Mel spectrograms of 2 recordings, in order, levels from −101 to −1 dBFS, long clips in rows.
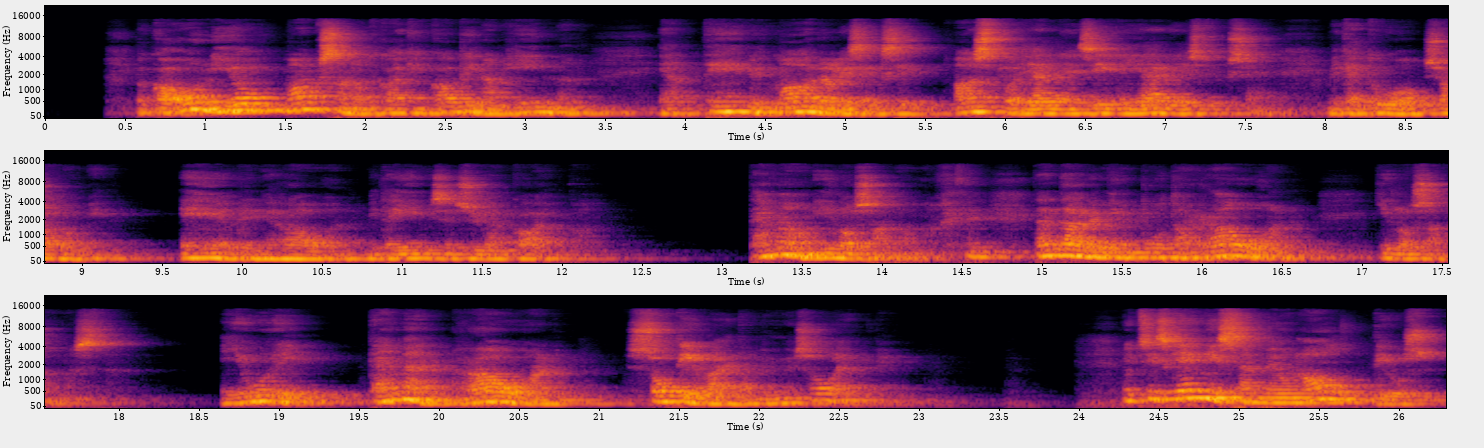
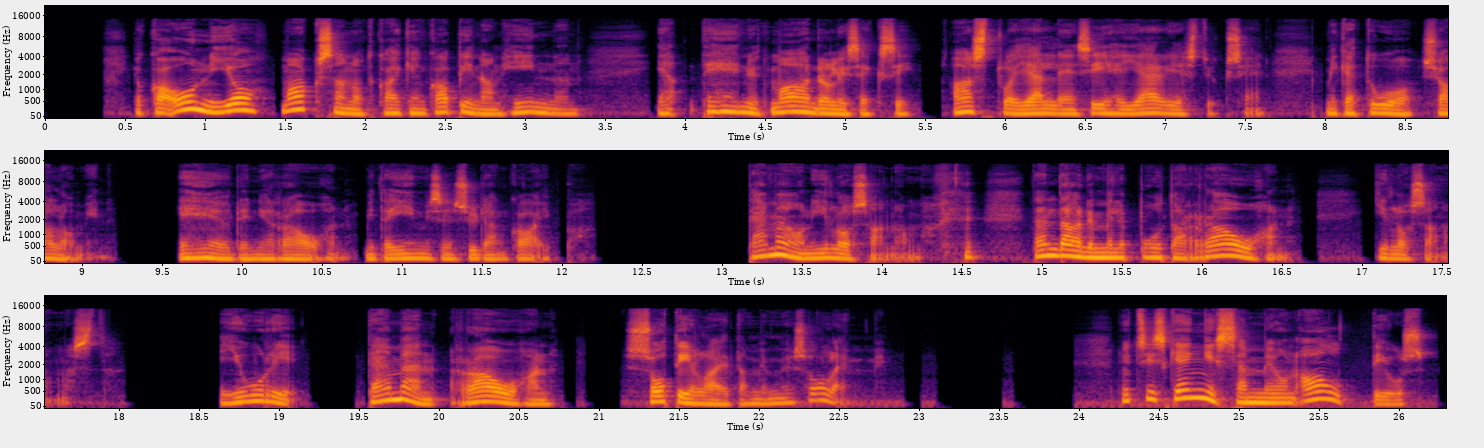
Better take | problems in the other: second | off-mic speech; far // room echo; noticeable; dies away in 0.7 s

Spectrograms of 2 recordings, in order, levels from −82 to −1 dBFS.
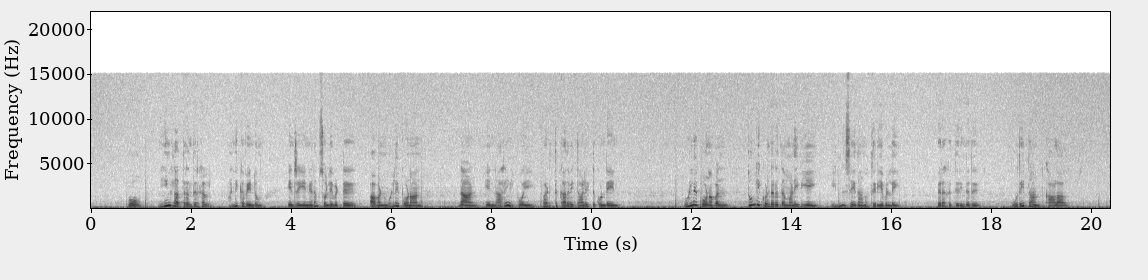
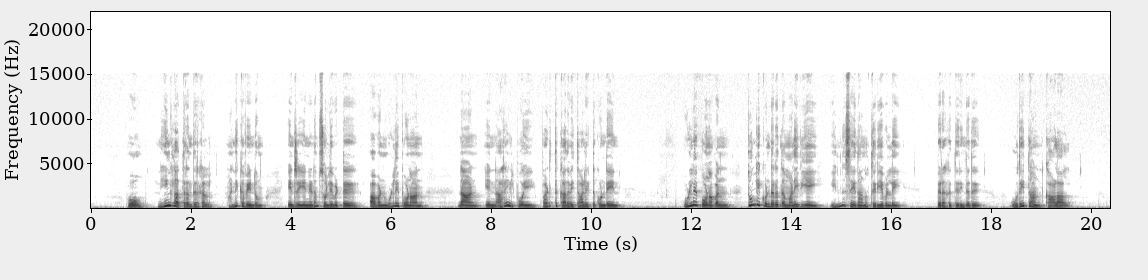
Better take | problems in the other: second | hiss; loud; throughout; 9 dB below the speech; faint in the second

